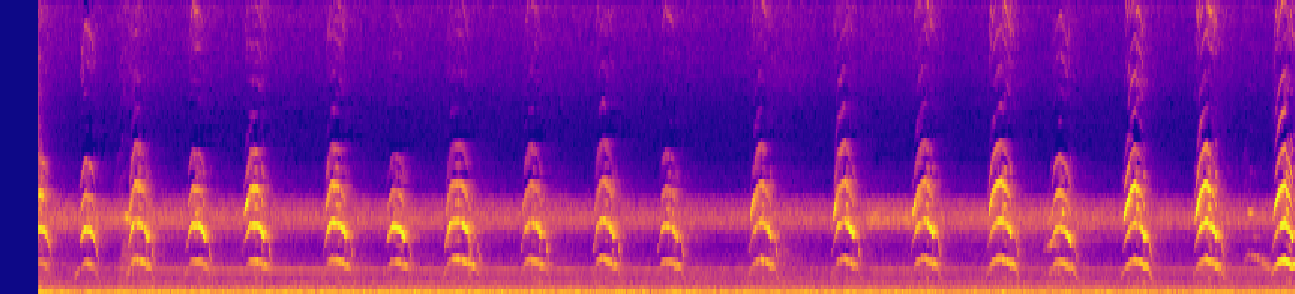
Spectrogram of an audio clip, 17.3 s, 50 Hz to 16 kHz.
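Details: Newborn SBT Bengal kittens, born 04/02/2016, give high, arched mews repeated roughly once a second in a steady string over a low, constant background hum indoors.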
